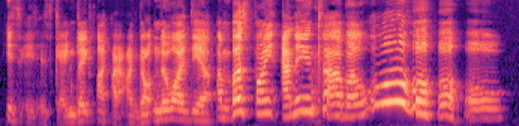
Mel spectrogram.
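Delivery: stammering, then high, loud and fast; panicky excuses. Acted. Thomas flees the ghost, panicky. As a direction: build from stutter to frightened wail.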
